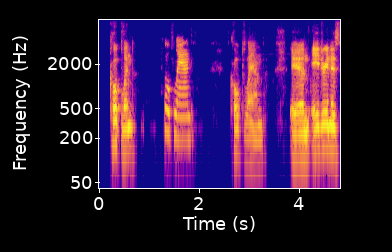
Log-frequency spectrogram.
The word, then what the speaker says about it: Copeland: copeland how do you say your last name copeland copeland hopeland copeland and adrian is joining us all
